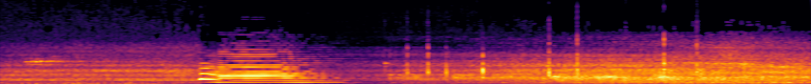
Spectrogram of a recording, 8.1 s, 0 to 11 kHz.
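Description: A train horn sounds one loud blast of about a second and a half over the rumble of trains. The rumble then grows as an Indian Railways WAP-7 electric locomotive and its coaches run past, with a few sharp clicks from the wheels.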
